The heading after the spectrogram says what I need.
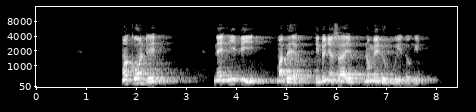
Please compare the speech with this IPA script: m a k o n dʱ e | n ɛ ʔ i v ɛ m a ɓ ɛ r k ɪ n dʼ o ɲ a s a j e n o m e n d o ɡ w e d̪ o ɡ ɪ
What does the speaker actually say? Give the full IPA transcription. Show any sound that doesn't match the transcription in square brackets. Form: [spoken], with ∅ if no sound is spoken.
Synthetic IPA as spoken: m a k o n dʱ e | n ɛ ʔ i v [i] m a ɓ ɛ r k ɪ n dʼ o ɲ a s a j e n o m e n d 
